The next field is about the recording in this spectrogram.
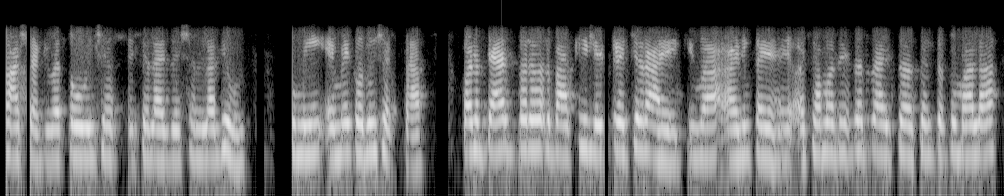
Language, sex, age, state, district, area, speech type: Marathi, female, 30-45, Maharashtra, Sindhudurg, rural, conversation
